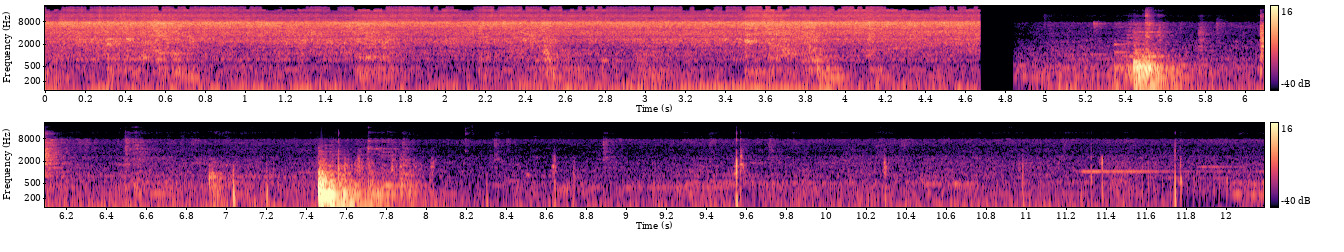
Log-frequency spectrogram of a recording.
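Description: Chopped carrots frying and being stirred in a pan in a home kitchen: a steady sizzle at first, then a quieter stretch broken by scraping, clattering stirs and utensil knocks against the pan.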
